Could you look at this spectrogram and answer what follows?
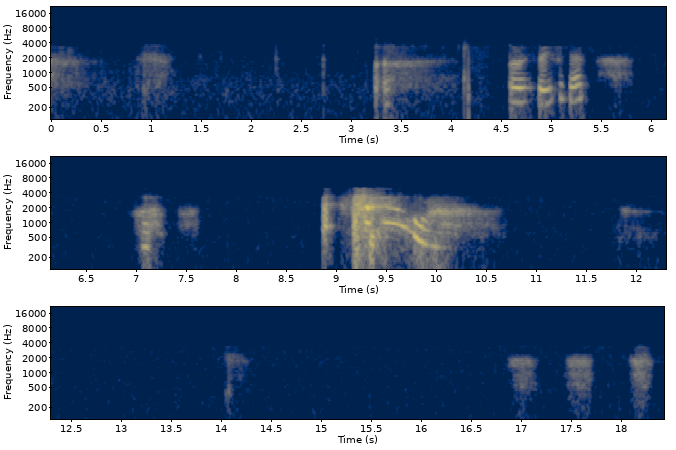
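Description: Several short catching breaths and snorts, then one loud full sneeze, followed by further small sneezes; a fit of sneezing.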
